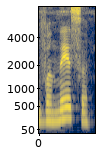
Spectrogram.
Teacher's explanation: Quando eu chamo meu nome, podemos perceber que o NE é o que mais se prolonga no chamamento. Então, a gente sabe que ela é uma paroxítona.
